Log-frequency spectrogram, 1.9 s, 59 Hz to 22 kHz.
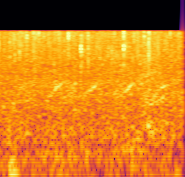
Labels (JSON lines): {"label": "biophony", "recorder": "SoundTrap 500"}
